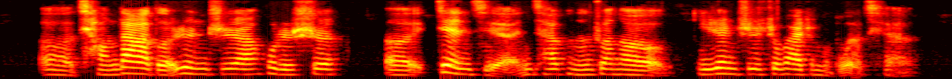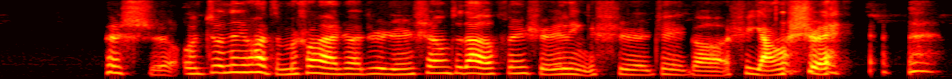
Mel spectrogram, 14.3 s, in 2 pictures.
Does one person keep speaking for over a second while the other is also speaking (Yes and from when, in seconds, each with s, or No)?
No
